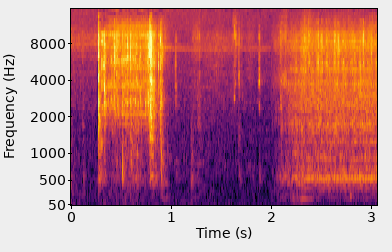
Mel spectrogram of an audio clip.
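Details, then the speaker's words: Late-1980s Quasar VH5471-K VCR (Panasonic mechanism), bottom cover off, pressing fast-forward: sharp clicks then the capstan motor spins up to a steady hum; it starts only sometimes, suspected speed-control fault in the capstan motor. "the capstan model was not turning when I press fast-forward it turns sometimes and sometimes not now I just press fast-forward and it started turning"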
